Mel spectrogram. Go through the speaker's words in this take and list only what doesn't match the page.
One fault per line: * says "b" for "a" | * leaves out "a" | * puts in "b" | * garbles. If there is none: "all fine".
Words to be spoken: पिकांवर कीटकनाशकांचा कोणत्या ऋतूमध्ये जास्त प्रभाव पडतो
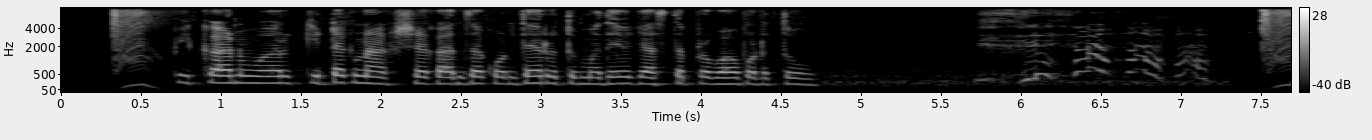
all fine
